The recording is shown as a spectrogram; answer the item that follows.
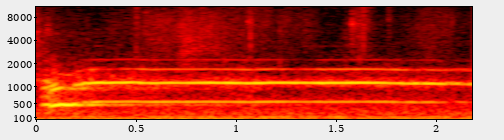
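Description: A single long canine howl: a short upward swoop at the start, then one held note that sinks slightly in pitch.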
